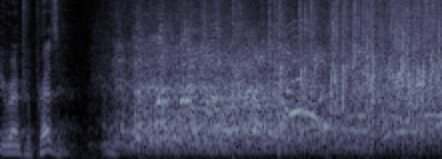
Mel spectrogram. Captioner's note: laughter, cheers, applause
